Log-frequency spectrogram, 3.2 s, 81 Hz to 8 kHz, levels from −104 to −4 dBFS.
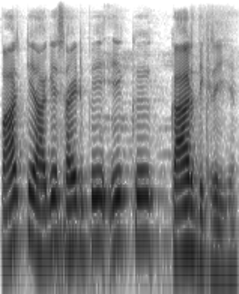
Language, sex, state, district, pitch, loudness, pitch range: Hindi, male, Bihar, Patna, 180 Hz, -20 LUFS, 150-185 Hz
